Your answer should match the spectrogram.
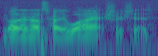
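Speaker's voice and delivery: normal talking voice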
